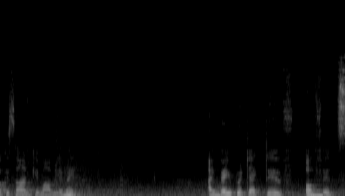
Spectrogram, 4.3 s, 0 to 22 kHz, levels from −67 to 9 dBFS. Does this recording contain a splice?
no; 0 cuts

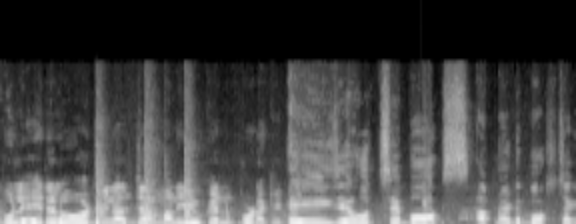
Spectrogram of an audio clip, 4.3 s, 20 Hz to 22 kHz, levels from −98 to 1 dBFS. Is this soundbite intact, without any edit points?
yes; 0 cuts

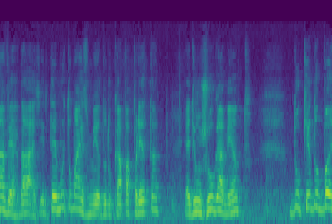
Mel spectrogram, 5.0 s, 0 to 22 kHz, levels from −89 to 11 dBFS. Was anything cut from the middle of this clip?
no; 0 cuts

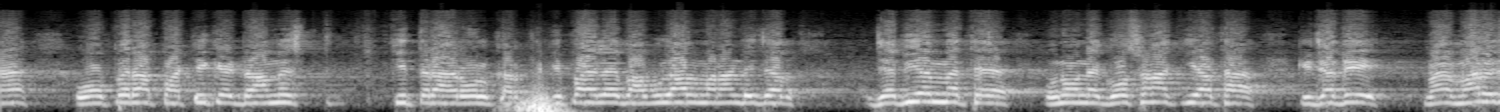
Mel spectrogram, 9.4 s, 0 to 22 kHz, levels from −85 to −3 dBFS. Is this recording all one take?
no; 1 cut; at 3.3 s

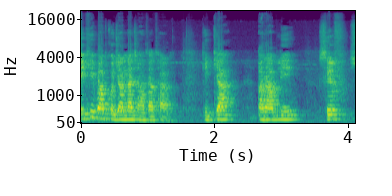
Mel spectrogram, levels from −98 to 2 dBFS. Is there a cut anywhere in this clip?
no; 0 cuts

